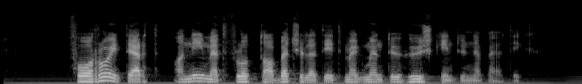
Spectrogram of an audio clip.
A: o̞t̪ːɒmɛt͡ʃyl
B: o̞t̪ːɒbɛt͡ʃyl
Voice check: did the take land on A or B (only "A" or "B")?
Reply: B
